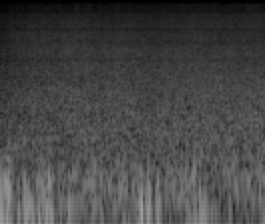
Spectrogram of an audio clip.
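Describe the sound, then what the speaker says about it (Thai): Sea waves wash steadily against the rocky shore of Yanui Beach in Phuket on the Andaman Sea. The surf makes a continuous loud roar mixed with wind noise on the microphone. "จุดนี้คลื่นก็อาจจะ เบากว่า แต่ดูสวยงามนะฮะ"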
